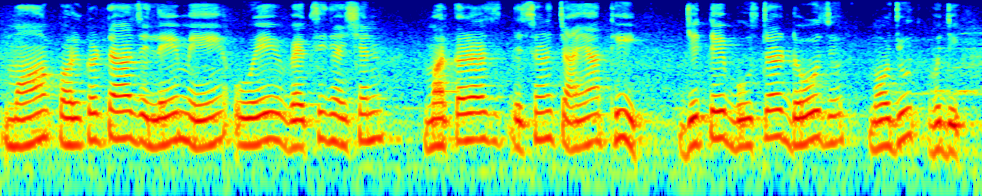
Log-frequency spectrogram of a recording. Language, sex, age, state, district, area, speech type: Sindhi, female, 60+, Maharashtra, Thane, urban, read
